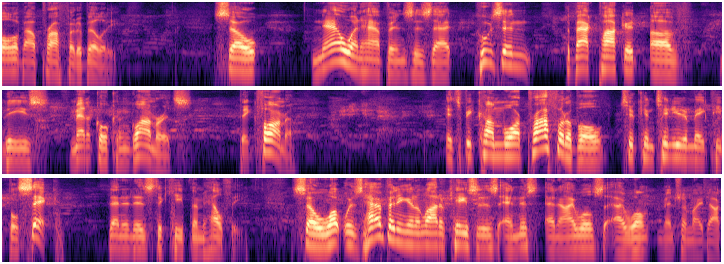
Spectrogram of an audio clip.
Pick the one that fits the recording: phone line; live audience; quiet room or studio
live audience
